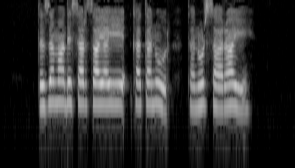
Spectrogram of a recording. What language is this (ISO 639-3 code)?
pus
